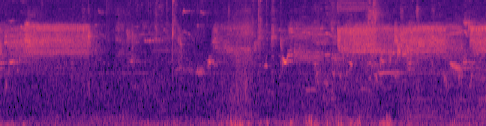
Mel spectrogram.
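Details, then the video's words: Birds singing by Lake Erie: bands of high buzzy trilling come in bursts of one to two seconds, with scattered short chirps between them over low steady background noise. "Birds singing by Lake Erie"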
